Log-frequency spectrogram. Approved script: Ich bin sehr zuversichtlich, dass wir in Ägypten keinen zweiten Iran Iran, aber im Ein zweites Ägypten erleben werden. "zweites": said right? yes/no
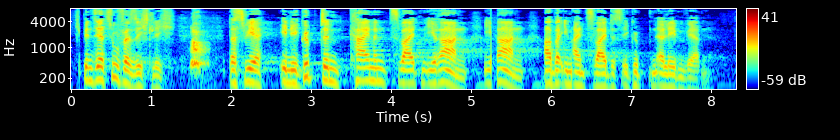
yes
